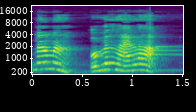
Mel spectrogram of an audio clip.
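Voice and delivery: cheerful calling out. Lulu enters the room with her grandmother, bringing a meal to her mother: cheerfully calling out. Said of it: "露露便欢快地叫着".

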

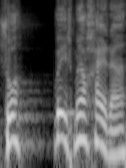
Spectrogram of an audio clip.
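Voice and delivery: pointed, accusing, demanding, interrogating tone. Holding down someone who tried to run, the speaker questions her, loud interrogation. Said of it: "周茶茶大声的质问说".

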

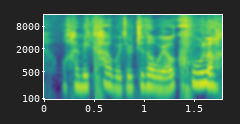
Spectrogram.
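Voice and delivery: mock secretive, furtive aside. Retelling what a best friend secretly said while watching the film together, retelling a secret aside. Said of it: "偷偷跟我说".

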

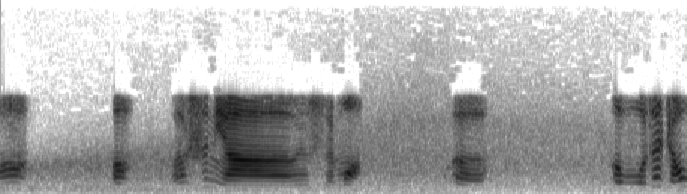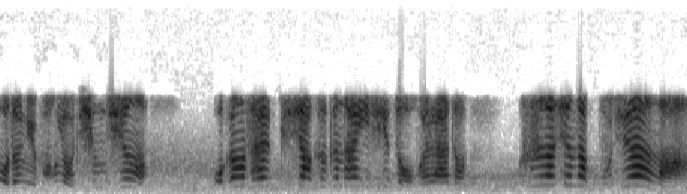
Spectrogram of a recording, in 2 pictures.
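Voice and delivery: put-on groggy, bewildered, dazed, halting, stammering speech. Retelling what the roommate said on the phone: imitating someone dazed and confused. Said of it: "咪咪瞪瞪地跟我说".

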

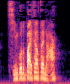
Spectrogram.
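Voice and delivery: furious, fast voice. Reading a story: a man storms in to confront his ruler, angrily demanding. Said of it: "怒气冲冲地问".

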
